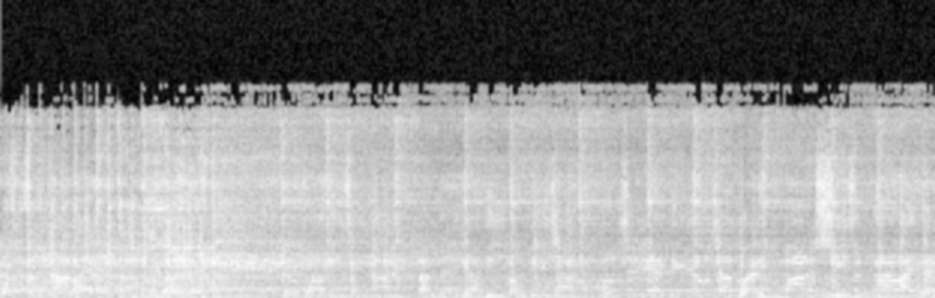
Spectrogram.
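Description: Live pop-rock music with singing, amplified through a stadium's sound system.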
